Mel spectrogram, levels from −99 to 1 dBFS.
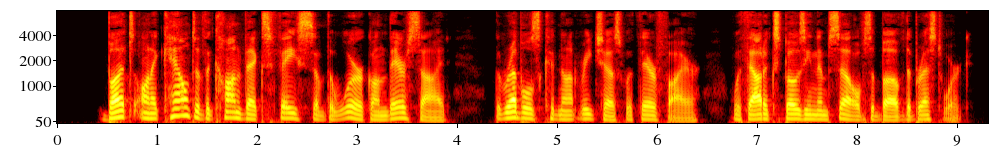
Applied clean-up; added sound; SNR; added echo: none; none; none; none.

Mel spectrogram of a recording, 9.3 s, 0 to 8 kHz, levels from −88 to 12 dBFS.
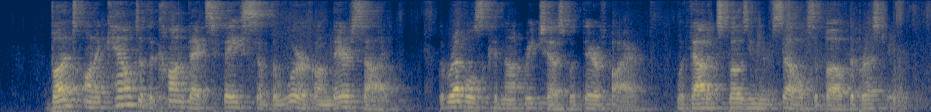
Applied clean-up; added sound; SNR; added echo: neural separator model SepFormer DNS4.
